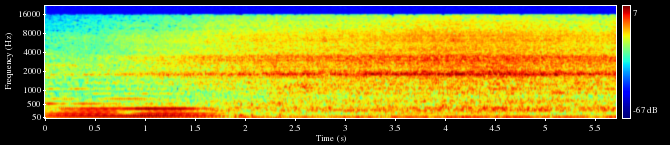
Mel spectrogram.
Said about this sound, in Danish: Det her er lyden af turen til Samsø. Jeg står på dækket af færgen Prinsesse Isabella, og det er et sted, jeg har stået mange gange før.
